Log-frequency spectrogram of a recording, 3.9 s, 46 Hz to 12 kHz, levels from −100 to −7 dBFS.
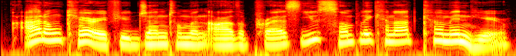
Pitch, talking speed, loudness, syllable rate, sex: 170 Hz, 230 wpm, -16 LUFS, 5.9 syllables/s, male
